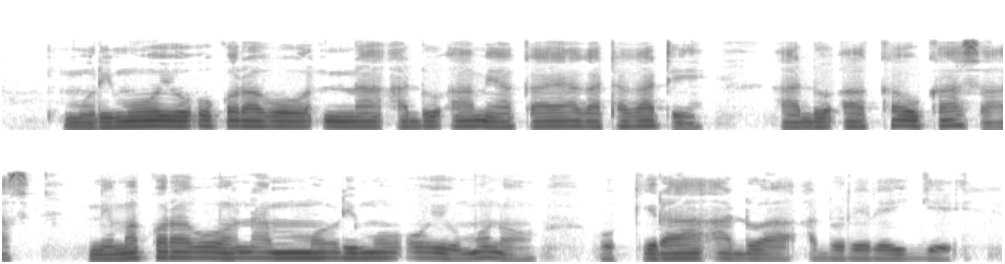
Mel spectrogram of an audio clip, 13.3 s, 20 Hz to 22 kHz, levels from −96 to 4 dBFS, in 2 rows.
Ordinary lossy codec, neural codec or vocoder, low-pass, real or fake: none; none; 7.2 kHz; real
